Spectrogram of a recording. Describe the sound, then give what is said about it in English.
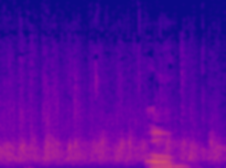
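A crowd claps steadily throughout for guests at a Bible sermon, a dense, continuous patter of applause, with a single voice briefly calling out over it near the end. “Give them all a round of applause.”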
